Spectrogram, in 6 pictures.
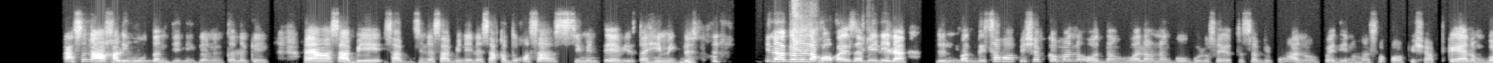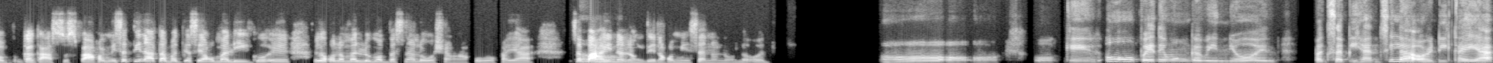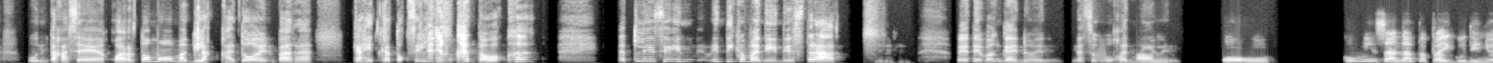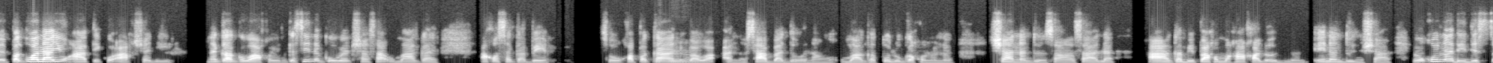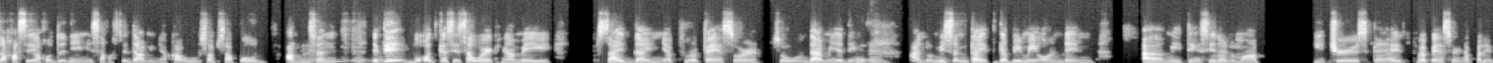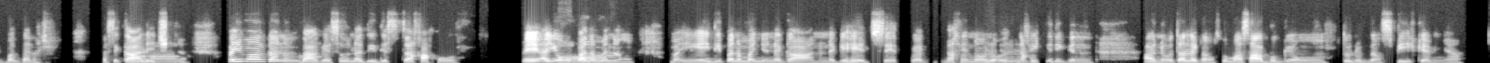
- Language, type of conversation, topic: Filipino, advice, Paano ko maiiwasan ang mga nakakainis na sagabal habang nagpapahinga?
- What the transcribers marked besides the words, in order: chuckle; chuckle; chuckle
